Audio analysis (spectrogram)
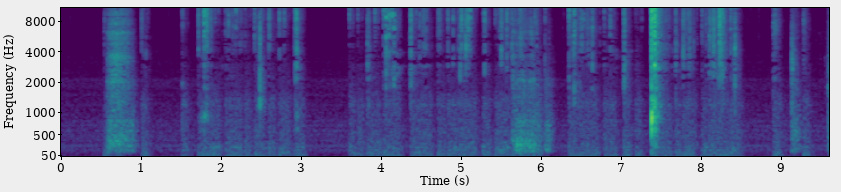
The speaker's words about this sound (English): Alright, the packaging, the plastic is now off.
